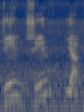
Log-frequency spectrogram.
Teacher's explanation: ज़ुबान का बीच और उसके मुकाबिल यानी उसी के मुकाबिल में सामने बिल्कुल ऊपर का तालु आपस में मिल जाएंगे तो जीम, शीन यानी बड़ी शीन और या, ये तीनों हरूफ निकलेंगे।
